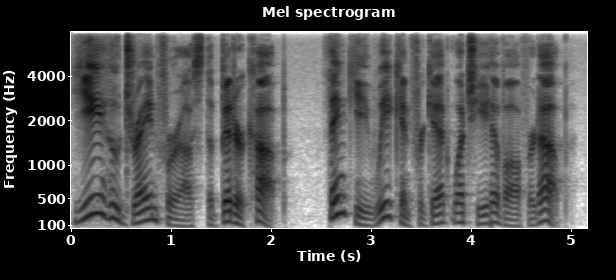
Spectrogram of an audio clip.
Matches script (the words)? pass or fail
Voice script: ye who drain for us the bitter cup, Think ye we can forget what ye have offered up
pass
